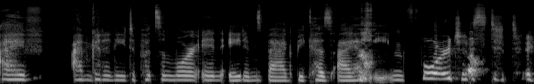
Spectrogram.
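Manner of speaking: whispered voice. Retelling how an aunt leaned over to whisper: imitating Aunt Jana whispering. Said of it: "leaning over and whispering to you".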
